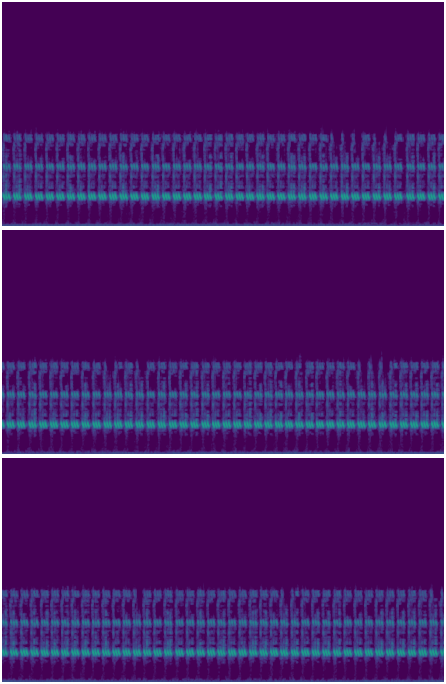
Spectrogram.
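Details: Long-tailed tree cricket chirring in an uninterrupted high trill, rapid uniform pulses with a sweet ringing tone held at constant loudness; no other sounds.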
